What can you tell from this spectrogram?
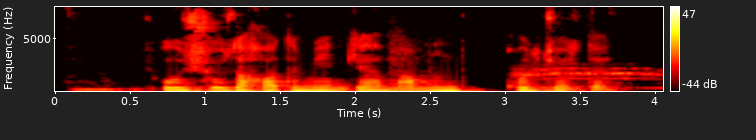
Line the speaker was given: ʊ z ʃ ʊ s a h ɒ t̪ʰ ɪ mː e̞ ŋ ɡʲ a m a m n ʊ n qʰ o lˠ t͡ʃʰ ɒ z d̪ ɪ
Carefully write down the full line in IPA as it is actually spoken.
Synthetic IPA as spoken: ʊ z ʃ ʊ z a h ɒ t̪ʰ ɪ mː e̞ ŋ ɡʲ a m a m n ʊ n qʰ o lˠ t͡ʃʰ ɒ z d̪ ɪ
